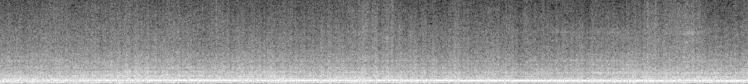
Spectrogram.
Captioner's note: braking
